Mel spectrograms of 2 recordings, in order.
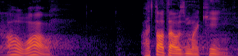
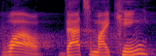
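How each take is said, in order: First: Low, deflated disappointment; let-down disbelief. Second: Slow, admiring wonder; awed pride. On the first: Follower doubting the king on the cross, let-down disbelief. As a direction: let it sink, softer, in quiet dismay. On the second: Follower looking at Jesus on the cross, awed pride. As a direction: savor it as a proud follower. Proud reaction contrasted with disappointed one. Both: Acted.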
